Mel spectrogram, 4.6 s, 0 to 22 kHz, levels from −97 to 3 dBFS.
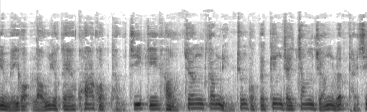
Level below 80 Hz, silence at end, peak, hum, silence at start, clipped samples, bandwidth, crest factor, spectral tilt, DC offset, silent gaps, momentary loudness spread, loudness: -48 dBFS; 0 s; -6 dBFS; none; 0 s; under 0.1%; 13 kHz; 16 dB; -5.5 dB/octave; under 0.1%; none; 6 LU; -22 LUFS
